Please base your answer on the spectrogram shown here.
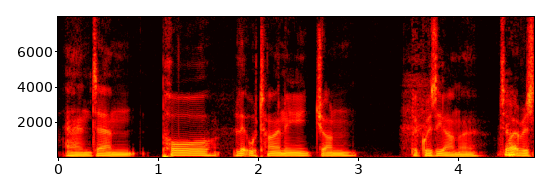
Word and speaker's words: Leguizamo: Yeah, and poor little tiny John Leguizamo, whatever his name is. What's his name? Say his name. Leguizamo. I like the way I John say Leguizamo.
